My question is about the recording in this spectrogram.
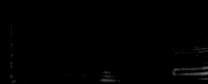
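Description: Near silence: faint room tone, with a brief dead gap at an edit. A woman's voice starts near the end.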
